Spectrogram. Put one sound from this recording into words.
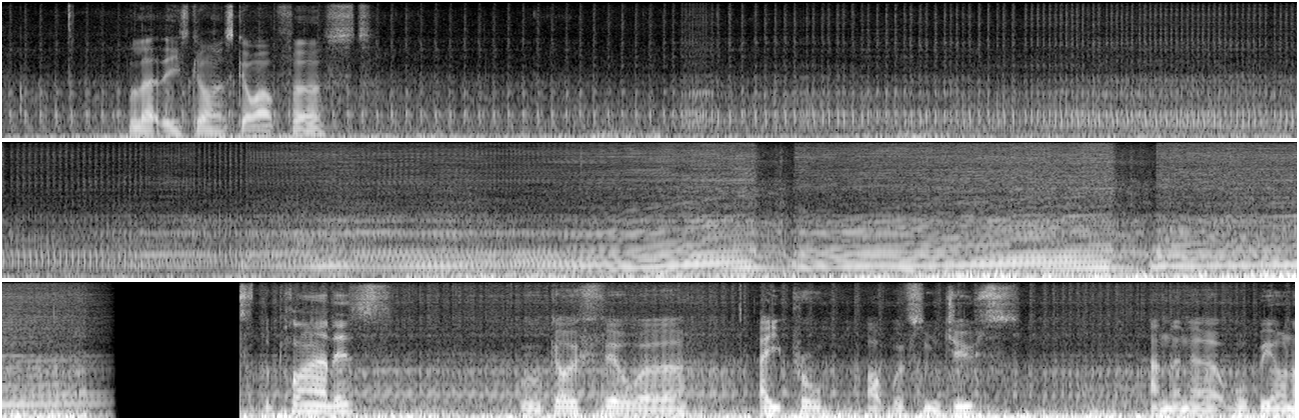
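A motorcycle engine revs, rising in pitch as it speeds up and dropping as the gears change.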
